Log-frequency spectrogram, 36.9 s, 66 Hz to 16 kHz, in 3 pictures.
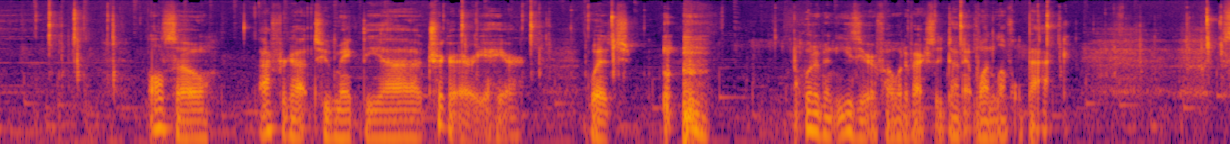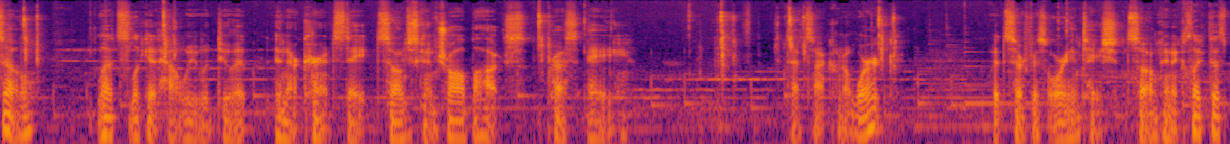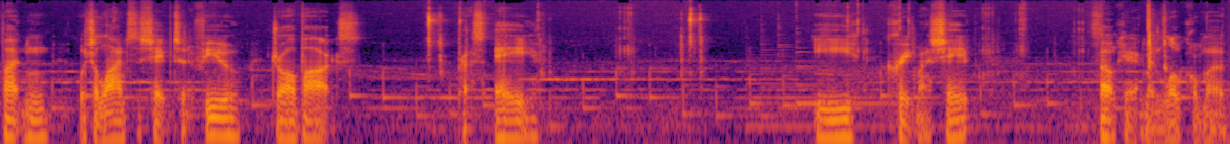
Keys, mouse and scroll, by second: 0.5 scroll up 1, 0.9 shift+middle click, 1.1 scroll up 1, 3.0 scroll down 1, 3.9 middle click, 4.7 Tab, 4.8 middle click, 5.3 Tab, 5.7 middle click, 6.1 3, 6.5 middle click, 8.6 scroll down 1, 9.3 scroll down 1, 9.6 Tab, 10.1 middle click, 10.5 Tab, 11.1-11.6 scroll down 1, 12.8 KP_1, 13.2 scroll up 1, 13.8 scroll up 1, 14.0 Tab, 15.7 click, 17.8 a, 18.4 middle click, 19.5 Escape, 20.2 KP_1, 21.1 KP_3, 22.9 click, 25.8 click, 29.0 a, 29.5 middle click, 30.8 scroll down 1, 31.5 e, 33.1 click, 34.5 scroll, 34.5-34.8 scroll down 1, 35.4 scroll up 1, 36.1 KP_Divide.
